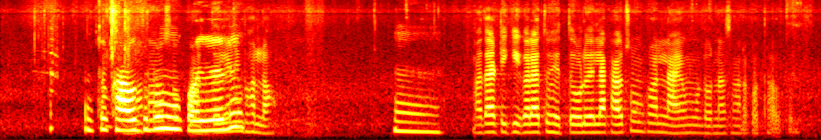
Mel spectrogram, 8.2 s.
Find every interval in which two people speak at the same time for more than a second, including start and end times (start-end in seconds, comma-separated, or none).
1.1-2.4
